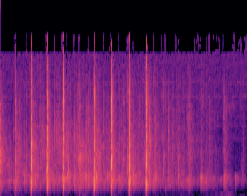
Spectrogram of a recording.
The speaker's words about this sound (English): Now I'll clap for myself.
